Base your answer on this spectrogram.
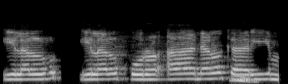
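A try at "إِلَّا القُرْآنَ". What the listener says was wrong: gitu tasdid illal Qur'ana.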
